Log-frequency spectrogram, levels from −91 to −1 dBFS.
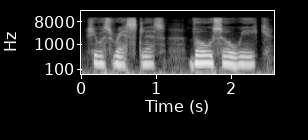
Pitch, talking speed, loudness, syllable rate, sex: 165 Hz, 140 wpm, -17 LUFS, 3.2 syllables/s, female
